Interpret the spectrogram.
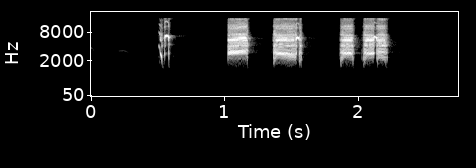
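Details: Harsh rasping phrase of a black francolin from Punjab: one brief clipped note followed by two drawn-out grating notes and a rapid final double note, with silence between.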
